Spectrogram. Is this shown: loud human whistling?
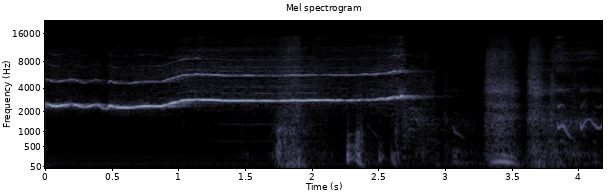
yes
